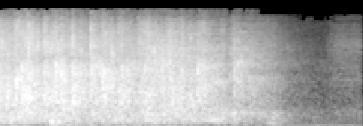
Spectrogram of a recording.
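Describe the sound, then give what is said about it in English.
A crowd gives a man a clap: dense, steady applause that holds for nearly two seconds, then tapers off quickly into near silence. “Give him a clap.”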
